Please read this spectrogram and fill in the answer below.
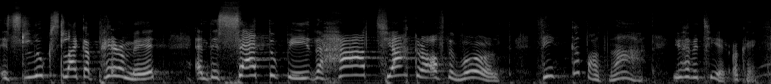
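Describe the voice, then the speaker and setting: With an Icelandic accent, a woman speaks at a fairly slow pace in an extremely high pitch with very wide pitch swings over noticeable background noise. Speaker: superfood expert. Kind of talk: live presentation. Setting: stage with audience.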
